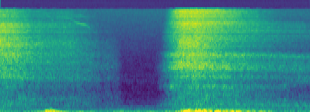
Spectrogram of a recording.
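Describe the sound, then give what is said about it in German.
Deep breathing during a guided relaxation exercise: two long, airy breath sounds separated by a short silence, the second louder and fuller, with no talk. “Nimm nochmal einmal zwei, drei tiefe Atemzüge.”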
